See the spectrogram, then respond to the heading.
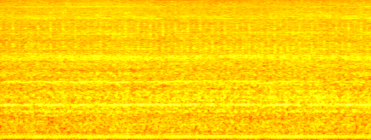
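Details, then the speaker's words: Triumph, after winter storage: idling on light choke while warming up, running nicely outdoors. A steady, even, fast regular beat with light hiss, smooth and settled; a normal idle. "so we've just got her uh on light choke and we just got her warming up so again looks like she's survived her storage"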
